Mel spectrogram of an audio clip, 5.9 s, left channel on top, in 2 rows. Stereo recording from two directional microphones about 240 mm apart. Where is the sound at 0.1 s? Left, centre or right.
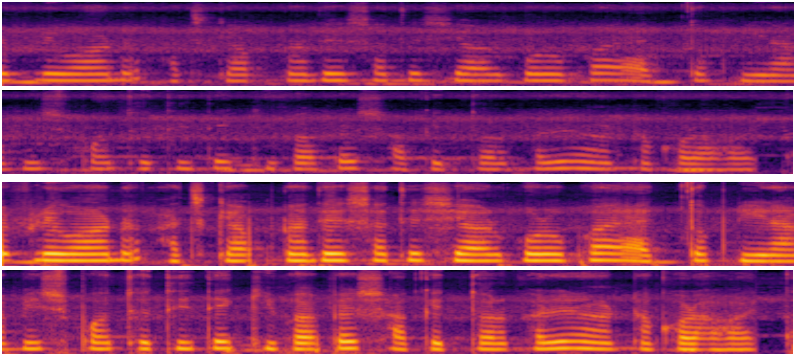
Right.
